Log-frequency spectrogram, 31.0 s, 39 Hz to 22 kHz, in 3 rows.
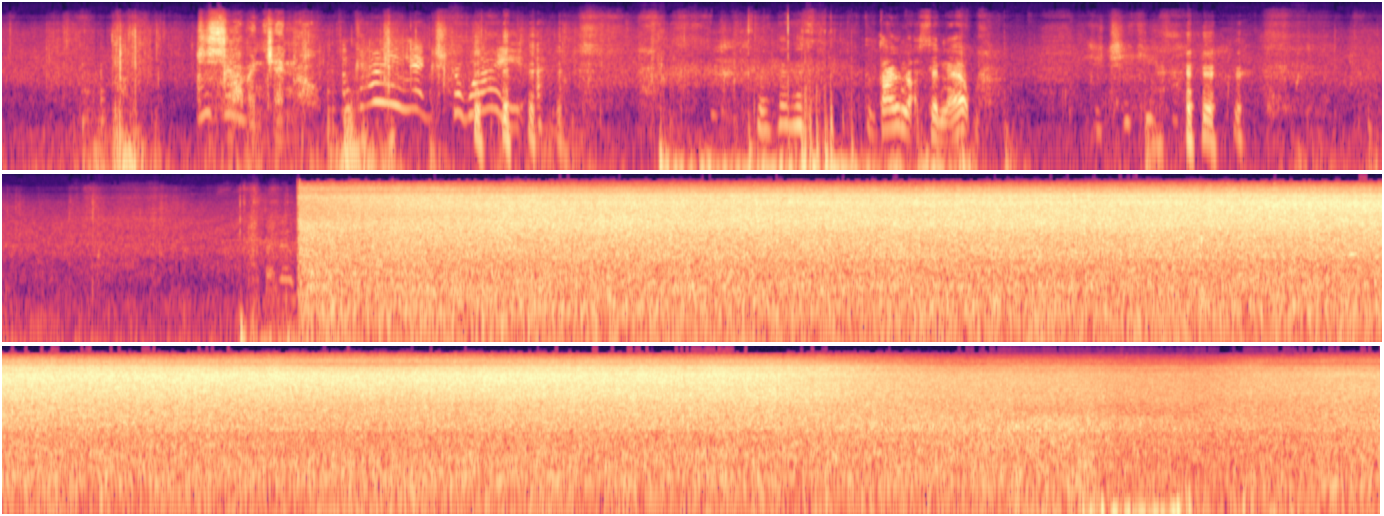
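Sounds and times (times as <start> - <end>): waterfall roaring: 12.6 - 31.0.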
